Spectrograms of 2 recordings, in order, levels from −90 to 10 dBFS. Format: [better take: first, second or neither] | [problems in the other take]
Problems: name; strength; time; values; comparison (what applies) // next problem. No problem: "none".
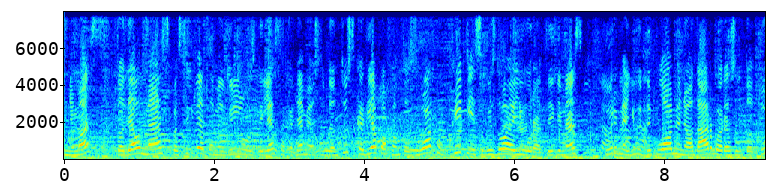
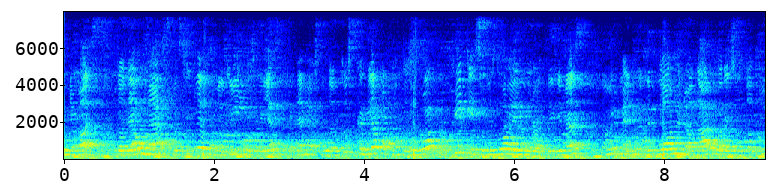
first | background sound (Whoosh, swoosh, swish); 14 dB below the speech // room echo; dies away in 1 s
